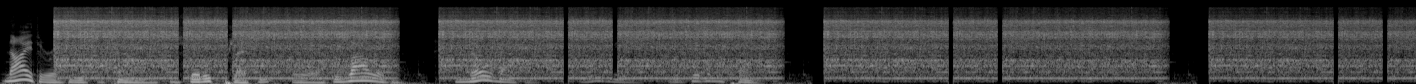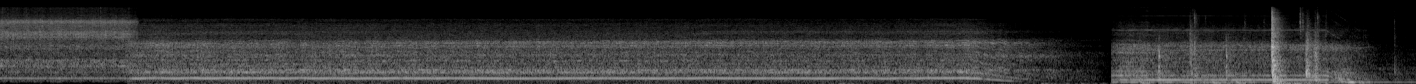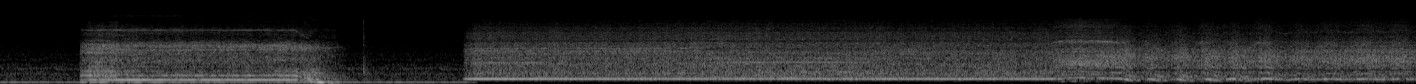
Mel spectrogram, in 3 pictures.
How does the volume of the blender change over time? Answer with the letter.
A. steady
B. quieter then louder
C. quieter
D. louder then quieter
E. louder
C.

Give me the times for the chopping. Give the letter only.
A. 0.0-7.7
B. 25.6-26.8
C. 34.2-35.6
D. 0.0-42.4
B.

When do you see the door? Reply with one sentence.
You can hear the door from 26.1 to 27.4 s.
